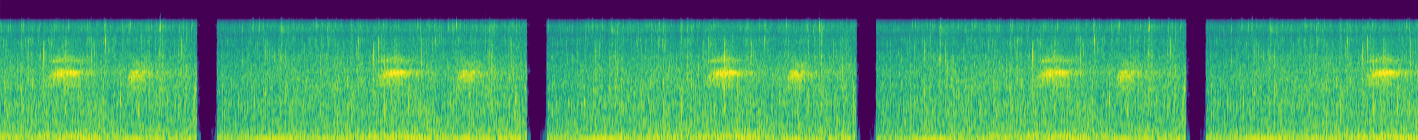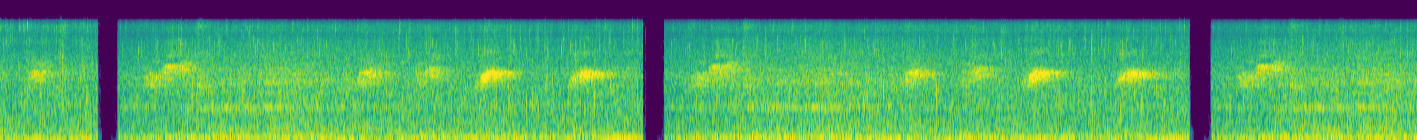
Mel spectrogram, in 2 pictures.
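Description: Fish broth simmering in a wok: small bubbling pops over a low steady hum, cut by brief dropouts about every three seconds.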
